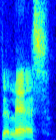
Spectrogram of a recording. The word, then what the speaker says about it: Ellesse: Pronounced Ellesse, L-S. He actually used the letters L and S, but then later he changed and wrote it the way.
